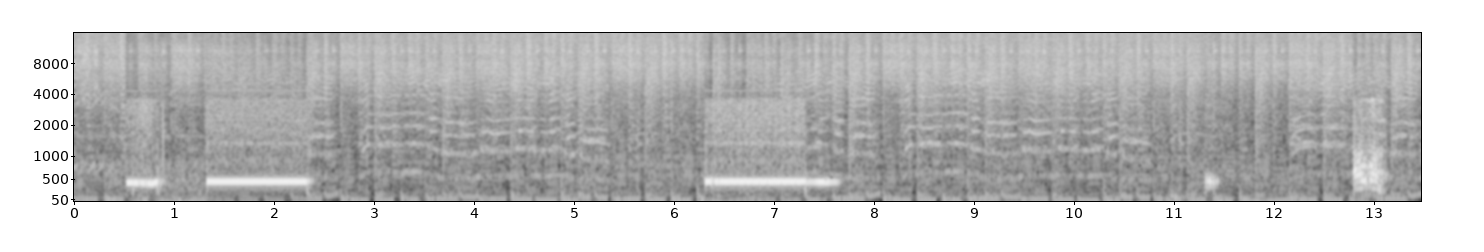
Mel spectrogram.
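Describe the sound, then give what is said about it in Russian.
A phone line rings out with steady electronic tones, two long ringback bursts a few seconds apart plus a couple of short beeps, over a background of music, as radio hosts phone a critic of their show on air. “который сейчас как раз нам ответит на все вопросы. Если он, конечно, подойдет к телефону.”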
